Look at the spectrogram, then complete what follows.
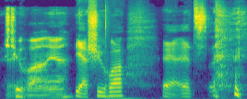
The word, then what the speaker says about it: Shuhua: for how do I say her name is Shuhua, right? Shuhua, yeah, Shuhua.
